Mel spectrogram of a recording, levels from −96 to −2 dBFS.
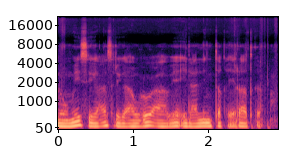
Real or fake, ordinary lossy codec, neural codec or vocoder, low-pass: real; none; none; none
